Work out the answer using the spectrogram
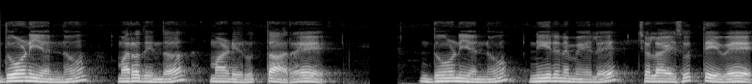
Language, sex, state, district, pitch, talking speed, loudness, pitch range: Kannada, male, Karnataka, Shimoga, 135 Hz, 55 wpm, -16 LUFS, 125-150 Hz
